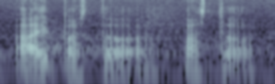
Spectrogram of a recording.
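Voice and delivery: soft, tearful lament, fading away; a quiet grieving cry to the pastor; weeping widow. Retold or imitated. Widow crying to the pastor, softly tearful. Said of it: "la mamá se pone a llorar más todavía".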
